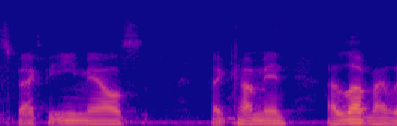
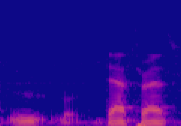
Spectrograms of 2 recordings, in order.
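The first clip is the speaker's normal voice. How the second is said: ordinary talk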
